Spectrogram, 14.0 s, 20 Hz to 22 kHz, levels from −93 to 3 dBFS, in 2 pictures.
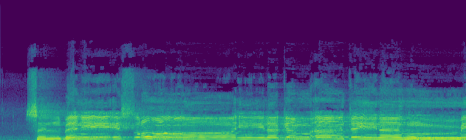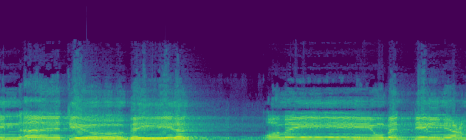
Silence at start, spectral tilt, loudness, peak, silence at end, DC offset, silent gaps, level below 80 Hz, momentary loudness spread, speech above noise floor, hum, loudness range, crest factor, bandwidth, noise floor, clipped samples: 0.4 s; -4.5 dB/octave; -12 LUFS; 0 dBFS; 0 s; under 0.1%; none; -58 dBFS; 8 LU; 23 dB; none; 4 LU; 12 dB; 11.5 kHz; -36 dBFS; under 0.1%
